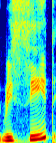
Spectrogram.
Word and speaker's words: receipt: 저렇게 발음은 안 나면서 써 있는 것들 있잖아요. 그러면은 외울 때는 receipt 이렇게 외우고 말할 때는 receipt 이렇게 말해요.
